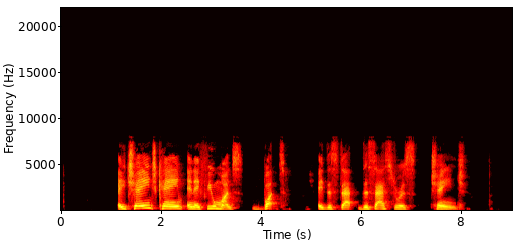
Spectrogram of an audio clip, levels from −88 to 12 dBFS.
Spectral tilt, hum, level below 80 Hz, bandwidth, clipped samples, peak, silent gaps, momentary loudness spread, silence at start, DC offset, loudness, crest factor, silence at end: -4 dB/octave; none; -64 dBFS; 7.8 kHz; under 0.1%; -2 dBFS; 3.71-3.81 s, 4.67-4.81 s, 7.25-7.37 s; 16 LU; 1.15 s; under 0.1%; -17 LUFS; 16 dB; 1 s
